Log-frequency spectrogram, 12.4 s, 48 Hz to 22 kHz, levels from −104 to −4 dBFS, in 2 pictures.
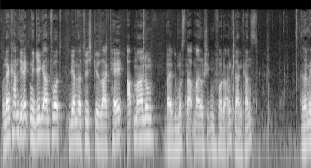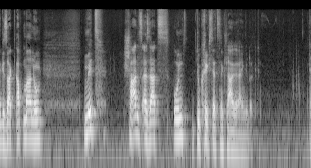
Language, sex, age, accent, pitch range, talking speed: German, male, 30-49, German, 100-135 Hz, 185 wpm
